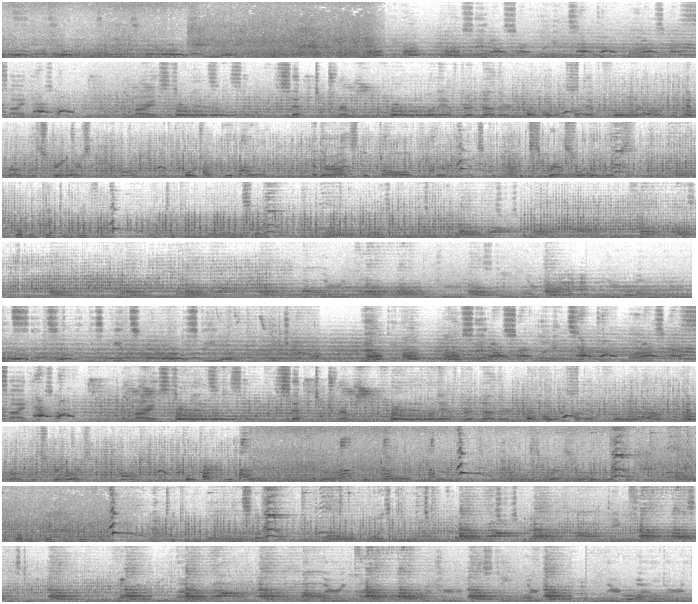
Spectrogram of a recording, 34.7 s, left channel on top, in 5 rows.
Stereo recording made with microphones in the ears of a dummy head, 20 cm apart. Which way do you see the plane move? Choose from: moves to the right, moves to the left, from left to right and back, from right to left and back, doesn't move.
moves to the left.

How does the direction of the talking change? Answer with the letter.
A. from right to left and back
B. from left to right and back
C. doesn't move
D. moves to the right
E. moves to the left
A.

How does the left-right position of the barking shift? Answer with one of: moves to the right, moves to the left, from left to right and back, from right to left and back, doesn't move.
doesn't move.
